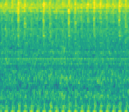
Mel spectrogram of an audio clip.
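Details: Old carbureted engine cold-started in winter, with a new battery and a custom exhaust manifold gasket fitted; even low thumping idle around thirteen pulses a second, exhaust leak barely audible, running smoothly.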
